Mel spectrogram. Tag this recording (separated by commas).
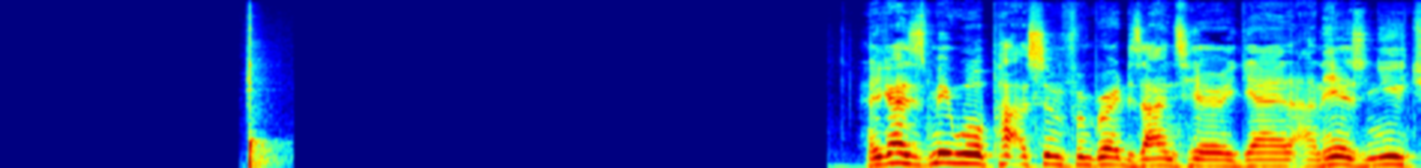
Speech, Plop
